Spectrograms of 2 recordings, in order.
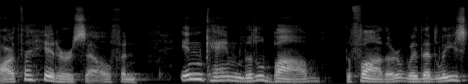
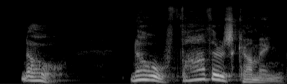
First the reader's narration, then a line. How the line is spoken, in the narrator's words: cried the two young Cratchits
